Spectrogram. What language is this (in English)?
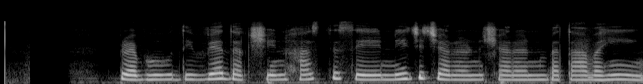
Sanskrit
